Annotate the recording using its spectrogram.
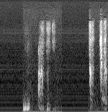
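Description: Faint rustling and light knocks at a lectern, as papers are set down and handled, in two short bursts about a second apart.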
